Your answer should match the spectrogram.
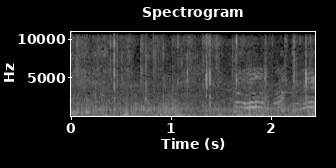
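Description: Wind buffeting the microphone: a steady low rumble with scattered soft knocks, and a short wavering high call near the end.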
